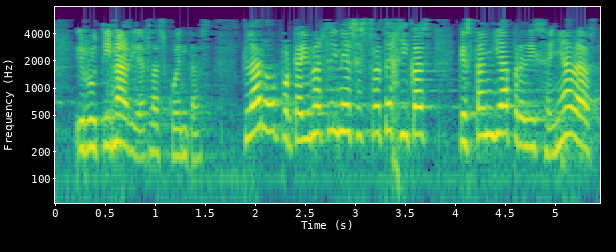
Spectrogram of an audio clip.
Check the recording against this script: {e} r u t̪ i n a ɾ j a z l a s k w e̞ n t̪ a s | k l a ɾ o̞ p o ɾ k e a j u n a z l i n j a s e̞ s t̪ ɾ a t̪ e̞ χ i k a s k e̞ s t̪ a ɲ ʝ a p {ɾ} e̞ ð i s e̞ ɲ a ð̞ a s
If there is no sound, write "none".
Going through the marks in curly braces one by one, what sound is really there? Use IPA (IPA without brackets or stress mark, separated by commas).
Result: i, ɾ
